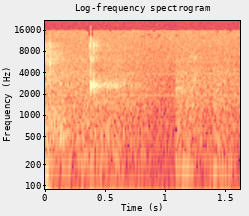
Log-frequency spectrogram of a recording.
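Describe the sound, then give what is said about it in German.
A single sharp finger snap, crisp and bright with a short ringing tail, stands alone against faint background hiss before quiet murmuring stirs. “ich schnipp's einmal mit dem Finger und dann funktioniert die Sache.”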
